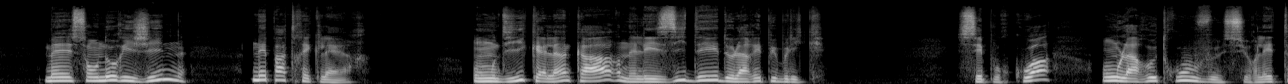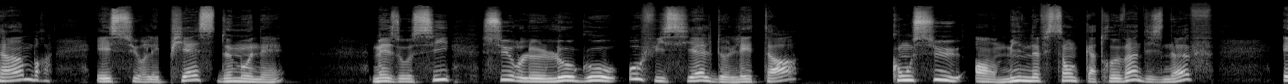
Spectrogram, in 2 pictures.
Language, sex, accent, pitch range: Japanese, male, French, 125-190 Hz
